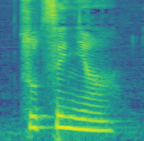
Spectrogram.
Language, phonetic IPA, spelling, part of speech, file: Ukrainian, [t͡sʊt͡seˈnʲa], цуценя, noun, Uk-цуценя.ogg
- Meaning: puppy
